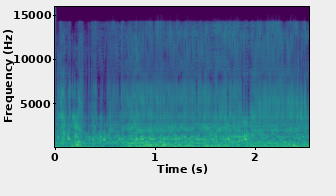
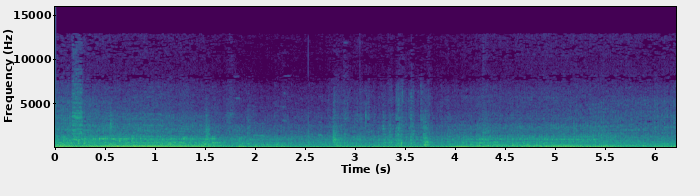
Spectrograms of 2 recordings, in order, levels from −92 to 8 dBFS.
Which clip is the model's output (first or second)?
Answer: first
